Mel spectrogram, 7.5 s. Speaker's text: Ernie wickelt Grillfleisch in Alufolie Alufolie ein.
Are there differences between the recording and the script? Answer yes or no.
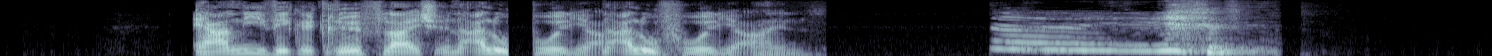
no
